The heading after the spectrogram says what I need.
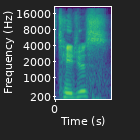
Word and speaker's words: Tejas: My name is Tejas. That's pronounced like advantageous for those of you who have some trouble.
